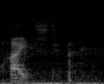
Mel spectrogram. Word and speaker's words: Pyst: It's pronounced Pyst. Okay? It's pronounced Pyst.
